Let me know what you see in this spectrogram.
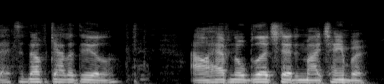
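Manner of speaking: soft but steady, calm voice. Voicing a king who stops a quarrel in his chamber: soft but steady voice. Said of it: "steady voice says".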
